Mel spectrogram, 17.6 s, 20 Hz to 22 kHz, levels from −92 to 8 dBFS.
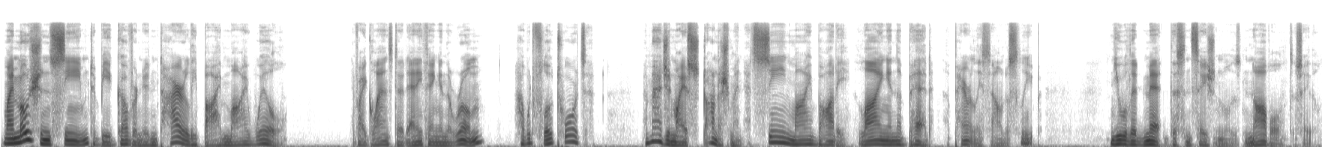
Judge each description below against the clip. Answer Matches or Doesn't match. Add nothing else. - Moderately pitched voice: Doesn't match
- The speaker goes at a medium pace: Matches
